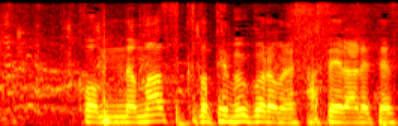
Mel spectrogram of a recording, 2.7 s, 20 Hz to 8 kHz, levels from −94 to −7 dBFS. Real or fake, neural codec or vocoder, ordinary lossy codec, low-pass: real; none; none; 7.2 kHz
